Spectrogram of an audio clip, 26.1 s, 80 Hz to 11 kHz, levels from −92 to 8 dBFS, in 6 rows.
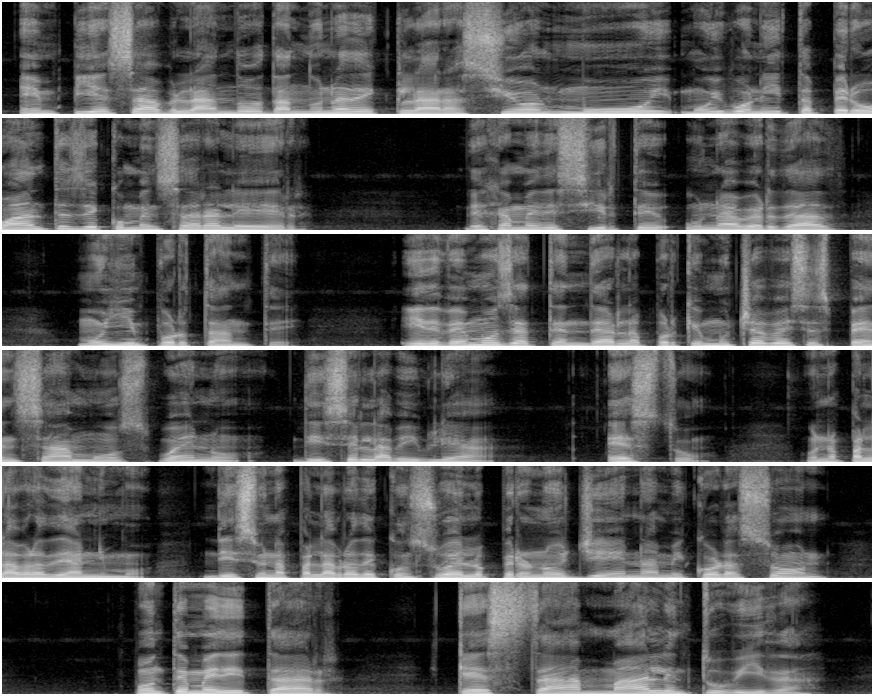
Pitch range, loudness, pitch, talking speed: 150-175 Hz, -17 LUFS, 160 Hz, 130 wpm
